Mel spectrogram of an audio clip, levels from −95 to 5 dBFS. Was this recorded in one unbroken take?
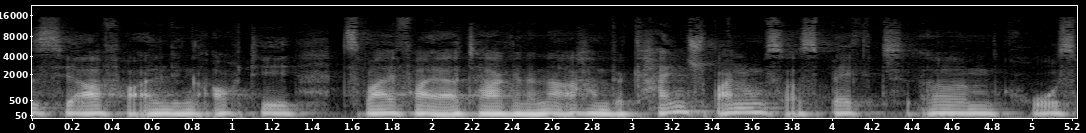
no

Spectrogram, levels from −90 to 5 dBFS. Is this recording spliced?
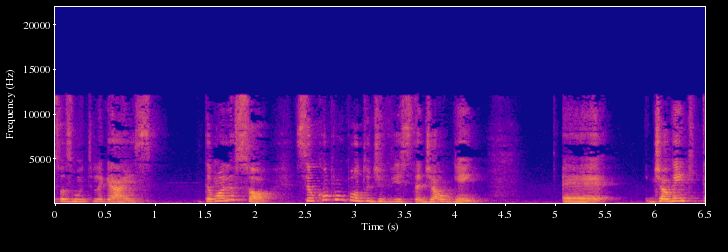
no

